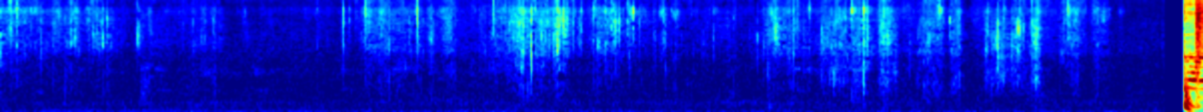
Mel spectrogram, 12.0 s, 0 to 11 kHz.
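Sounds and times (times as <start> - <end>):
slime crackling when squeezed: 0.0 - 11.1.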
